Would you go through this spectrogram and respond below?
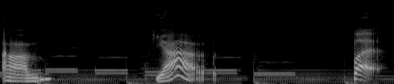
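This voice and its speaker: A woman co-hosting a casual streamer podcast, upbeat and animated, giggling between thoughts. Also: fairly low pitch, extremely slow, faint music behind. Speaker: VTuber podcast co-host. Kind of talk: casual livestream podcast chat.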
